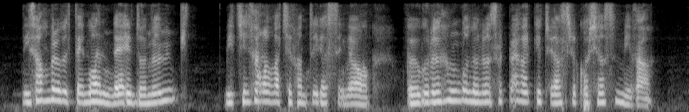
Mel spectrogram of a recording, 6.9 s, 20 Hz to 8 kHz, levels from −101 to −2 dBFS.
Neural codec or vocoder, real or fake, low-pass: codec, 24 kHz, 1.5 kbps, HILCodec; fake; 7.2 kHz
